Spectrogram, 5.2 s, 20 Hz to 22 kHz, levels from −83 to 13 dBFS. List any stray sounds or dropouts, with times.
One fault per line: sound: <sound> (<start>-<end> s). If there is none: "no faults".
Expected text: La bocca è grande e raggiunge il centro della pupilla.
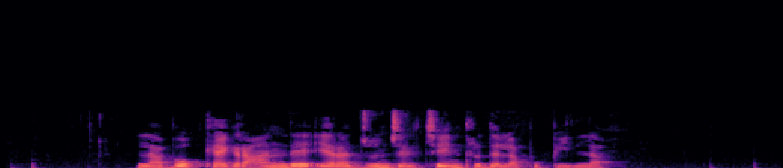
no faults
